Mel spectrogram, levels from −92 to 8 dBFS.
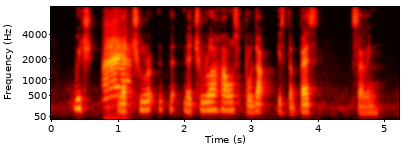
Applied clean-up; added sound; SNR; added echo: none; Meow; 0 dB; none.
